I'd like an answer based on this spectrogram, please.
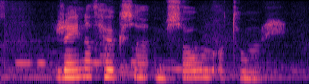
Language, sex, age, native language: Icelandic, female, 12, Icelandic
